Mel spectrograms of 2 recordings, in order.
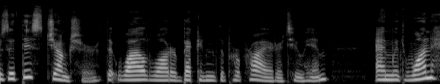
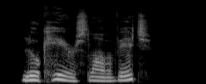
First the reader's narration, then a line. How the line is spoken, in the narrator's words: Wildwater whispered hoarsely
